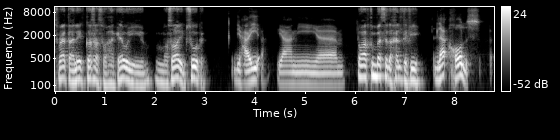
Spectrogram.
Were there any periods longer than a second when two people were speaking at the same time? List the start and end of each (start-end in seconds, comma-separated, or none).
none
